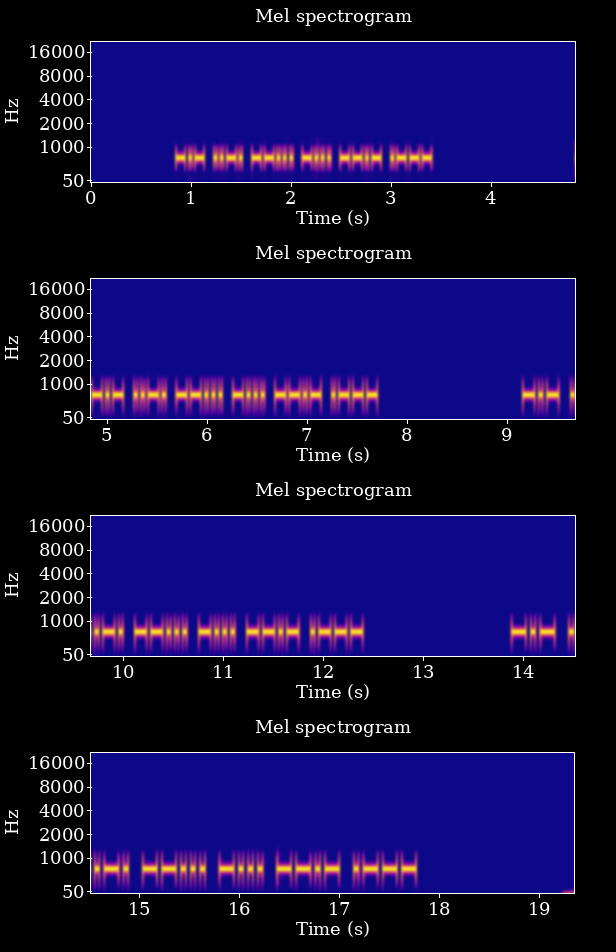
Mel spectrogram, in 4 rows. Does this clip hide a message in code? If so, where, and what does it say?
Yes: Morse code from 0.9 to 17.8 s, heard as a keyed tone, about 32 wpm, 700 Hz. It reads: KF7BQJ KF7BQJ KF7BQJ KF7BQJ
